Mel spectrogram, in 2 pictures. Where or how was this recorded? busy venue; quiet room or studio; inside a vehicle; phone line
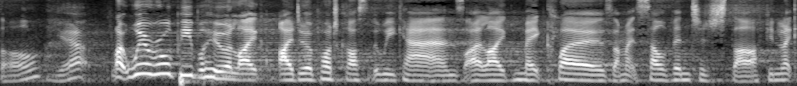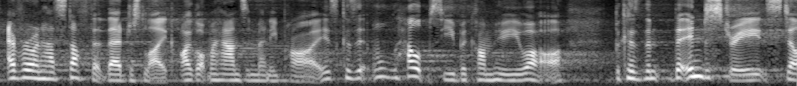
busy venue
